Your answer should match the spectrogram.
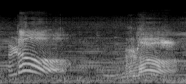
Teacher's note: ड़, ये द्विगुण व्यंजन है। इन्हें उत्क्षिप्त व्यंजन भी कहते हैं। इसका उच्चारण भी मूर्धा से होता है।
